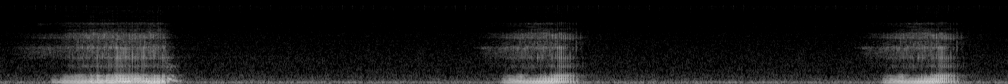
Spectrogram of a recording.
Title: #snoring #sleepnoises #snoringasmr #snoringsleepingsoundeffect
